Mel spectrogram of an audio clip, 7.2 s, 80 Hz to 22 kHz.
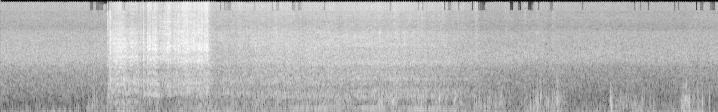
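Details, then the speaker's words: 1984 Ford F150 with a 5.8 L 351 HO, first start in 20+ years after a new timing chain, fed fuel poured into the carb bowl. It catches briefly, then sputters and fades. The idle circuits are suspected bad and the carb needs a rebuild. Oil pressure is good. Finding: stalls, won't idle. "I went over and tried to put it in gear, but it's not running long enough. What we need is some kind of external fuel supply."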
